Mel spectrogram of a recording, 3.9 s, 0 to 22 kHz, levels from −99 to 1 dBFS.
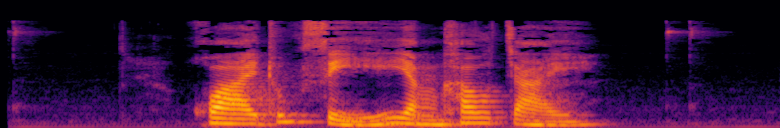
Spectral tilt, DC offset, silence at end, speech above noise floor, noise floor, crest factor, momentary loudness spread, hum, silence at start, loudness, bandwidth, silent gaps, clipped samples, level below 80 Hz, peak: -5.5 dB/octave; under 0.1%; 0.55 s; 38 dB; -58 dBFS; 22 dB; 11 LU; 50 Hz at -50 dBFS; 1 s; -20 LUFS; 11.5 kHz; none; under 0.1%; -52 dBFS; 0 dBFS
